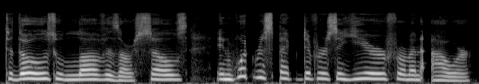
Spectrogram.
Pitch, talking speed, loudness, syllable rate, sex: 235 Hz, 190 wpm, -18 LUFS, 4.6 syllables/s, female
